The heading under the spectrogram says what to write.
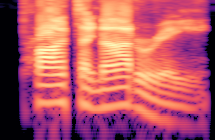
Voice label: "prothonotary", American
